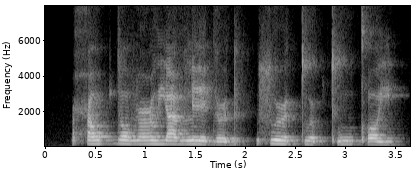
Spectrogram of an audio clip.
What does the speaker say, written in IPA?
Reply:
ħ ɔ p d ɔ v ʕ u j a v l e d ə˞ d | sʷ ə˞ d tʷ ə˞ p tʼ u kʼ ɔ j

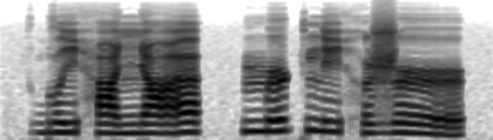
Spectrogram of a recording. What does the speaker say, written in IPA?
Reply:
ɡʷ i h ɑ ɲ ɑ ɐ̯ | m ə˞ k n i h ʊ ʐ ə˞

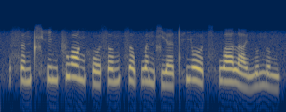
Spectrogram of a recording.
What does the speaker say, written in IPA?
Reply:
s ə˨˦ n t͡ɕʰ i˧ ŋ ʈ͡ʂ w ɑ˥˨ ŋ x o˩ ʊ̯ s ɤ˨˦ ŋ t͡s ɤ˥˨ p w ə˥˨ n ɕ j ɛ˨˦ t̪ʰ j o˥˨ ʊ̯ t͡sʰ w ä˦ l a˨˩ ɪ̯ n̪ u˨˦ n̪ ʊ˨˩ ŋ

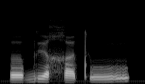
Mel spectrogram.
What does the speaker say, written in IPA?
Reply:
ɤ b ɨ χ ʌ tʼ u

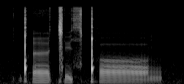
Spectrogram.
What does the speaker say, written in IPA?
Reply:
ǃʼ æ ǀ e sʲ ǃʰ ɒː ŋ

